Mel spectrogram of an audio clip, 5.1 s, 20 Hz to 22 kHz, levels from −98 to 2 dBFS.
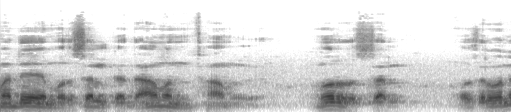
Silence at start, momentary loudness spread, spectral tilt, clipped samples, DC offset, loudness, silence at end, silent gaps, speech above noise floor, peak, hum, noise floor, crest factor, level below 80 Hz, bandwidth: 0 s; 14 LU; -4.5 dB/octave; under 0.1%; under 0.1%; -31 LUFS; 0 s; none; 33 dB; -12 dBFS; none; -63 dBFS; 18 dB; -68 dBFS; 13.5 kHz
